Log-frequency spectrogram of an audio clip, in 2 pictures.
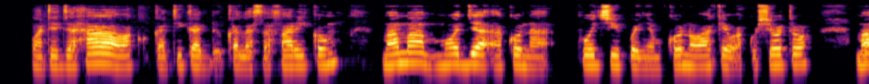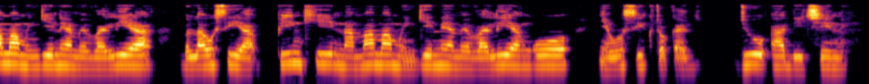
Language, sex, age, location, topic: Swahili, male, 18-24, Kisii, finance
